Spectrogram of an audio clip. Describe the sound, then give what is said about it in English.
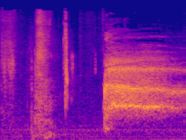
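A few quick clicks and rustles of a soda can, followed by a steady, fizzy hiss and slurp of someone sipping a Coke, holding fairly loud to the end with no talking. “Time for me to take a sip of this Coke.”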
